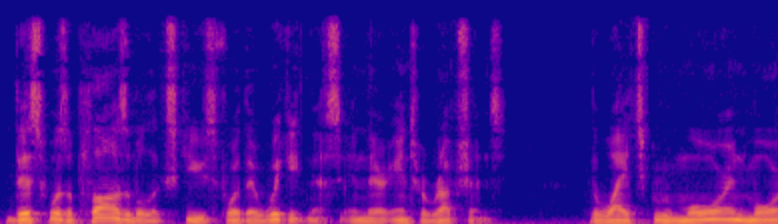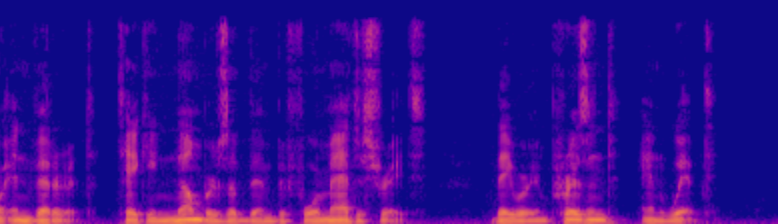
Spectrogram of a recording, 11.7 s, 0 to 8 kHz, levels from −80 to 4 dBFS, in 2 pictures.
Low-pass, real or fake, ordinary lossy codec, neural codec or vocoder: 7.2 kHz; real; AAC, 48 kbps; none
